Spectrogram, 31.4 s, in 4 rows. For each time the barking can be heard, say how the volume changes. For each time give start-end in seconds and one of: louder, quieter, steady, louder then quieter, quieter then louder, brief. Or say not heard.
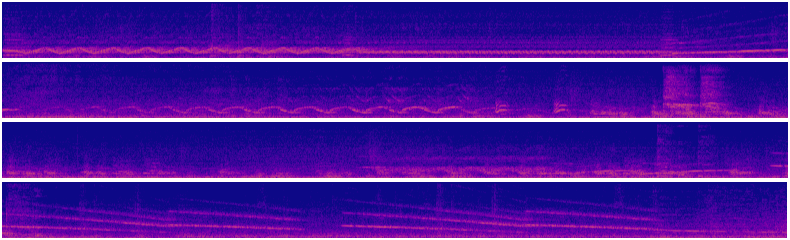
12.8-23.8 quieter then louder.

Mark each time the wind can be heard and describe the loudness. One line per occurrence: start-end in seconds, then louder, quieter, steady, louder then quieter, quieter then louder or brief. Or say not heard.
0.0-31.2 louder.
